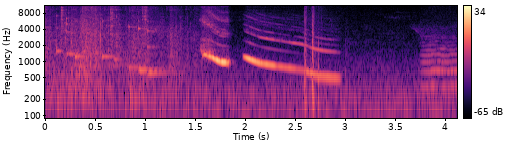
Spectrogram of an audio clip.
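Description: Cartoon sound effects: a short falling whistle glide, then a longer one sliding down in pitch with a click partway through. Soft music notes come in near the end.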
